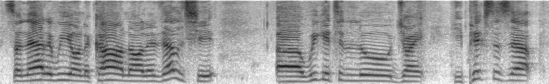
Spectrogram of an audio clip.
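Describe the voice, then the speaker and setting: A man's voice: high-pitched, steady tone, normal speed, pushed and bright, smooth. A male guest telling a wild personal story in slangy, profane talk, often breaking into laughter. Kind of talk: animated storytelling.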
